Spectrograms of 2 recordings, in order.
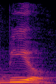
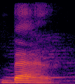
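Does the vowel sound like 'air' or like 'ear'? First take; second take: ear; air. First: The vowel sounds like the one in ear. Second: The vowel sounds like the one in air. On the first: The speaker calls it wrong. "they pronounce bear, uh, beer. Okay, this is not beer" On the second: The speaker calls it right. "We will say this bear"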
